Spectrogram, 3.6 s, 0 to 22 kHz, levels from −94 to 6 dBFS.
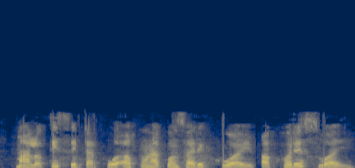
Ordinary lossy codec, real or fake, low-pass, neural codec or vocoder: AAC, 32 kbps; real; 7.2 kHz; none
